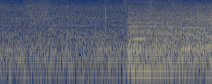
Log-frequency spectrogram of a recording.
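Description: Outdoor city background noise: a faint steady hiss of distant traffic. About a second and a half in it becomes louder, with a low steady hum underneath.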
